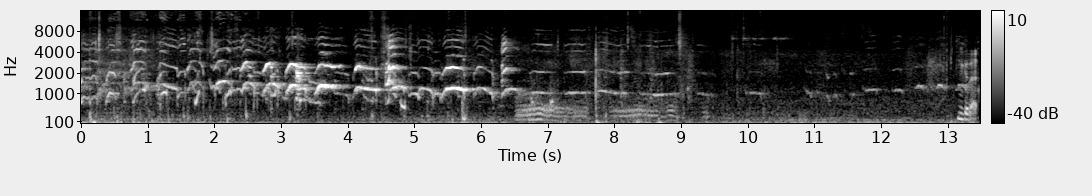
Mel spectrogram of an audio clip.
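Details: Miniature Australian Shepherd puppies, 4.5 weeks old, complaining indoors: high whistled whines and yelps with harmonics, several voices overlapping in the first half, then fading to quieter scattered whines; music and a woman's voice in the background.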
